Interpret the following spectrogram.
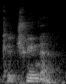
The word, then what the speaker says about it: Caitriona: Katrina. Like, think of probably like Hurricane Katrina.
